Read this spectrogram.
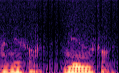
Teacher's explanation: But we stress both words in a normal adjective plus a noun phrase, such as a new phone, because they're both necessary. Okay, they're not a compound.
